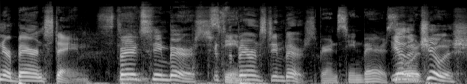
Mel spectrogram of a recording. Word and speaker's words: Berenstain: a kid is that Berenstein or Berenstain bernstein bears the berenstain bears Berenstein bears no Jewish no it is not it is berenstain bears it is spelled ber e NS t AI n Berenstain what if I said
